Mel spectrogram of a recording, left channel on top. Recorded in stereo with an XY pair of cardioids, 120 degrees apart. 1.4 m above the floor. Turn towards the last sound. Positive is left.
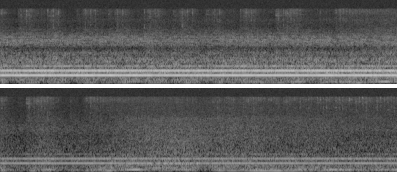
turn(degrees=65)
